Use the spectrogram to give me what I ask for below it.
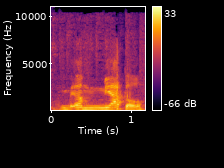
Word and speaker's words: Miyako: So, Miyako is my pupil.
